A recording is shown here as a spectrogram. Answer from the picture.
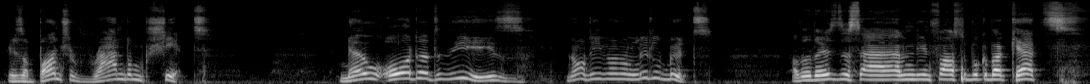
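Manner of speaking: lightly high, breathy-free character voice of Willow; a hint of a whimsical fantasy heroine voice. Vlogger touring her bookshelves in a playful Willow voice. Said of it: "everything in a Willow voice today".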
